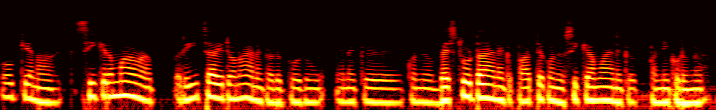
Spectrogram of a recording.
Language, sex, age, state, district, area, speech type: Tamil, male, 18-30, Tamil Nadu, Tiruvannamalai, urban, spontaneous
